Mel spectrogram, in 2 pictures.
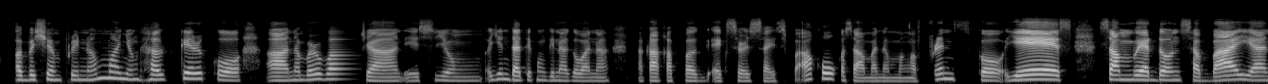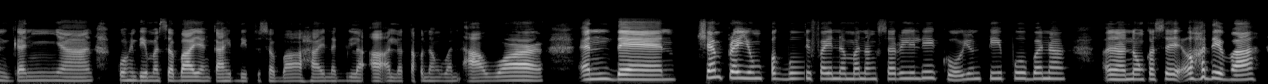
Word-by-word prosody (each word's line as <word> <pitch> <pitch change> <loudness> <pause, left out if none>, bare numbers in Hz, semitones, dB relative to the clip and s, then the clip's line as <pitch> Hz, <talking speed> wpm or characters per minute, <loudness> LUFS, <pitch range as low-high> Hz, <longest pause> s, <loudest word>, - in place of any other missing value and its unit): Aba'y 210 +1 -2
siyempre 215 -1 -4
naman 270 +7 -4
yung 235 -2 -7
healthcare 230 +5 -1
ko, 195 -4 -2 0.3
ah, 185 0 +3
number 220 +4 -4
1 245 0 -3 0.2
diyan, 170 -2 -1
is 170 +1 -11
yung 175 -2 -12
yung 245 +6 -8
dati 195 -3 0
kong 195 0 -15
ginagawa 175 -2 -7
na 165 0 -8 0.3
nakakapag-exercise 165 -2 -5
pa - - -4
ako 260 0 -2
kasama 155 -7 -5
ng 150 -1 -13
mga 150 -1 -12
friends 250 +2 -6
ko. 185 -3 -1
Yes, 220 +1 +9 0.2
somewhere 220 -2 +4
do'n 200 0 -1
sa 185 -4 -4
bayan 195 +1 +4
ganiyan, 180 0 -5 0.2
kung 190 0 -7
hindi 185 - -5
man 175 -1 -8
sa 180 0 -6
bayan 180 -1 +1
kahit 165 0 -5
dito 165 0 -16
sa 160 -2 -12
bahay 160 +1 -8
nagla 165 0 -13
a-allot 165 0 -6
ako - - -12
ng 165 -1 -15
1 165 0 -18
hour. 180 +3 0 0.3
And 240 +2 -1
then 225 -1 +8
siyempre 315 -2 +3
yung 280 -1 -4
pag-beautify 265 +1 -6
naman 255 0 -6
ng 255 - -12
sarili 275 +3 -6
ko 210 0 -9
yung 260 +1 -10
tipo 275 0 -7
ba 270 0 -4
na 265 -1 -4 0.4
ah, 225 0 +1
noon 235 0 -4
kasi 240 0 -3
oo 260 +1 -1
'di 275 -1 +2
ba, 225 +2 +4
200 Hz, 155 wpm, -21 LUFS, 175-245 Hz, 0.4 s, Yes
